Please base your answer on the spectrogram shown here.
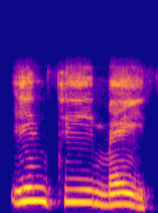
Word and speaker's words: intimate: 란 말은 이런 뜻이에요 근데 인티 발음이 달라요이 스펠링은 똑같아서 인티미트 하면 형사고 아주 가까운 밀접한 이런 뜻이고 intimate 하면 동사에 티이는 쏙딱 쏙딱 알려주다 그 사람한테만 이런 뜻이에요 티메이 하 어 귀쪽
